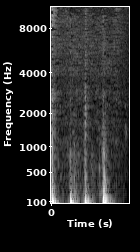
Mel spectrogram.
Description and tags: Soft footsteps (I think from patting a blanket) - a sound effect for an online game I and my nine-year-old brother made:
feet, foot, footstep, footsteps, running, step, steps, walk, walking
